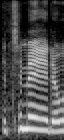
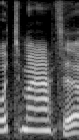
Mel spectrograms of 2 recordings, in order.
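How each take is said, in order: First: Tomato said the American way, toh-MAY-toh; American tomato, mildly exaggerated. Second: Tomato said the British way, toh-MAH-toh; British tomato, set against the American one. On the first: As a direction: give tomato the long AY of American speech. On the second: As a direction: give tomato the open AH of British speech. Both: Shown as a demonstration. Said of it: "What do you call a tomato?".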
